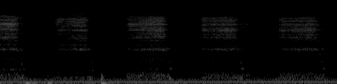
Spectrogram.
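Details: At a Florida nest box, a barn owl mother delivers a rat to a nestling. Five rasping, breathy hisses follow one another with short gaps, each roughly a third to half a second long, over a constant low hum and faint soft thumps.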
